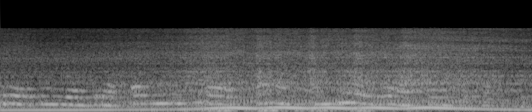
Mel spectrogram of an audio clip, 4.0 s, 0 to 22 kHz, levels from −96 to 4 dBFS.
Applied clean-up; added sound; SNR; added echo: none; Car passing by / Idling; -4 dB; reverberation time 0.6 s.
